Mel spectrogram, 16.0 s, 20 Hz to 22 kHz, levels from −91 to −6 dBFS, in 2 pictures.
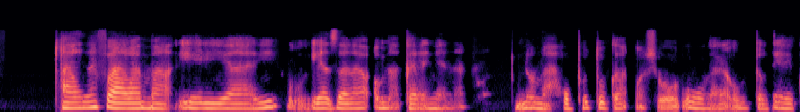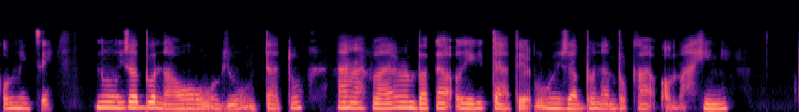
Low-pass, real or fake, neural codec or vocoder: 7.2 kHz; fake; codec, 16 kHz, 1 kbps, FreqCodec, larger model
